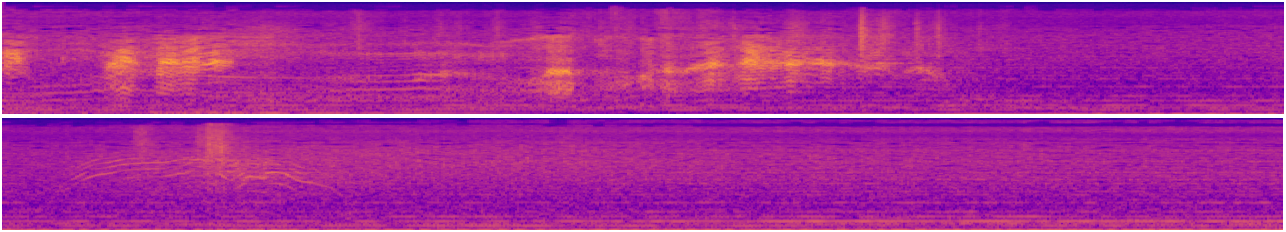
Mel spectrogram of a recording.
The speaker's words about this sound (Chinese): 然而就在路上传来几声猫叫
